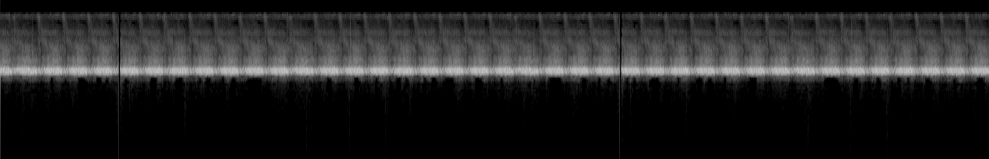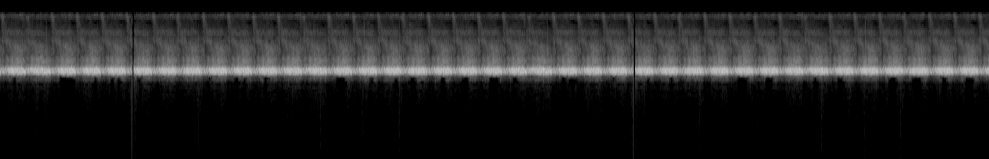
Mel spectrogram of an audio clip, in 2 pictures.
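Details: Crickets chirping in a meadow on a farm on a peaceful summer night under a full moon: a steady high-pitched trill pulsing about four times a second, continuous and even, with no other sounds.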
